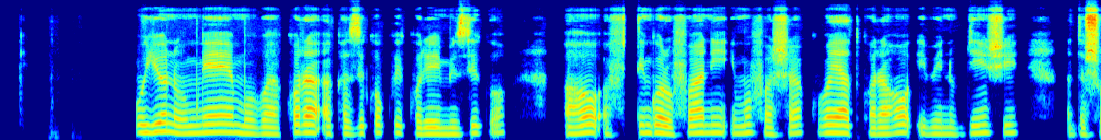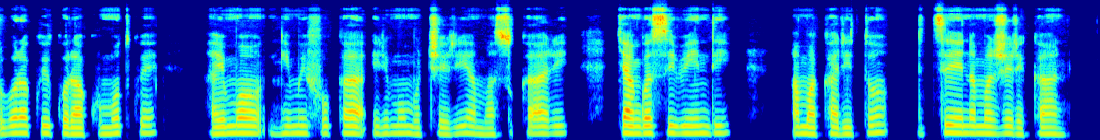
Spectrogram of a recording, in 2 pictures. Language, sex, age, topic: Kinyarwanda, female, 25-35, government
